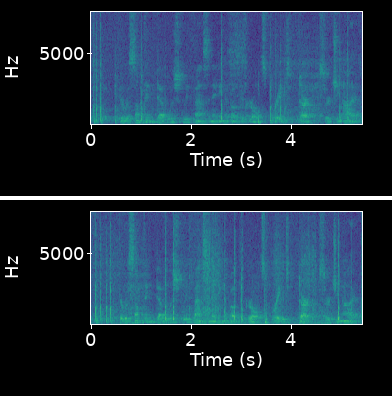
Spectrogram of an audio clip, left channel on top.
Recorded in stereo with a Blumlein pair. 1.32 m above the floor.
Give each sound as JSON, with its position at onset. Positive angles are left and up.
{"t": 0.6, "sound": "a man speaking", "azimuth_deg": -55, "distance_m": 3.0}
